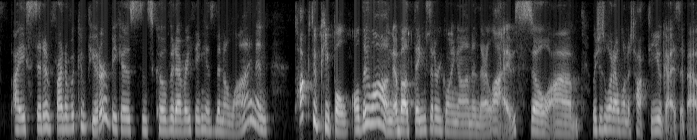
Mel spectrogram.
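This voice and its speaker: Speaking fairly quickly, a woman uses an unremarkable speaking voice at a medium pitch with lively intonation. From US, moved from Moscow at eleven. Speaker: psychologist. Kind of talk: webinar presentation.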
